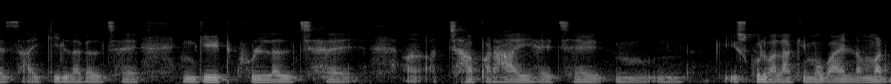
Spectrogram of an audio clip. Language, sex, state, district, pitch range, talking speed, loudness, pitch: Magahi, male, Bihar, Samastipur, 105-110 Hz, 135 wpm, -37 LUFS, 105 Hz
